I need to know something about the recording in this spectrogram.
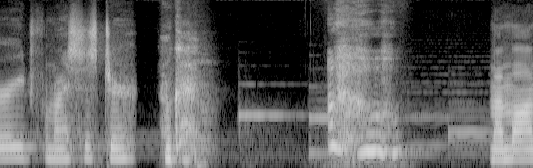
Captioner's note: sobbing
